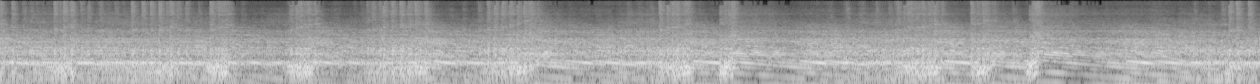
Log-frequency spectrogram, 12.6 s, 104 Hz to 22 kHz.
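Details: Yamaha YZ125 two-stroke warming up after fitting new V-Force reed petals; crisp blips rising and falling cleanly, each rev picking up smoothly and dropping back without stumbling; runs clean.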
